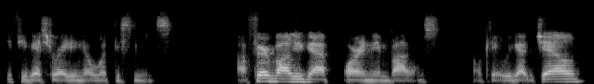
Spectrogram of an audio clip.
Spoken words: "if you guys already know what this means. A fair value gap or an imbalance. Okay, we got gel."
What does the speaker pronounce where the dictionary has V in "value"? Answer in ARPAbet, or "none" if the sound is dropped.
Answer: V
